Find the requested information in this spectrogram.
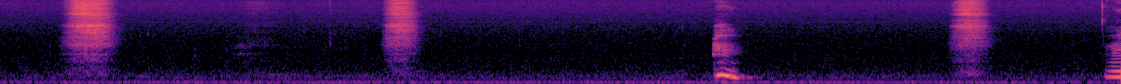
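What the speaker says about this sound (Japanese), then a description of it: "ちょっと鼻すすっちゃって" A person sniffling their nose in four or five short, close, breathy snorts spaced a couple of seconds apart in a quiet room.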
